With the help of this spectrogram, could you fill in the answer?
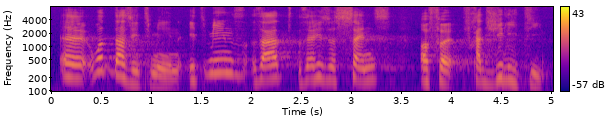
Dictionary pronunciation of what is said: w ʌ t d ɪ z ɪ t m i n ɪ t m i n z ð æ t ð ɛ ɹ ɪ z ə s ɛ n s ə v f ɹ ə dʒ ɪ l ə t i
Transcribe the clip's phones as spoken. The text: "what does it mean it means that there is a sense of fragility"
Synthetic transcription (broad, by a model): w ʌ t d ɪ z ɪ t m i n ɪ t m i n z ð æ t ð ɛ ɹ ɪ z ə s ɛ n s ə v f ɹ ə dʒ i l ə t i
